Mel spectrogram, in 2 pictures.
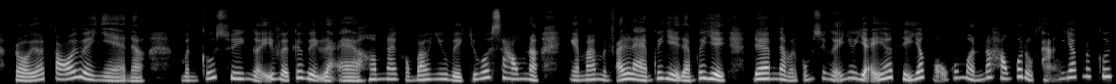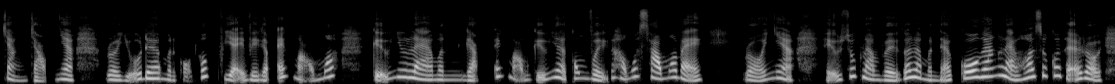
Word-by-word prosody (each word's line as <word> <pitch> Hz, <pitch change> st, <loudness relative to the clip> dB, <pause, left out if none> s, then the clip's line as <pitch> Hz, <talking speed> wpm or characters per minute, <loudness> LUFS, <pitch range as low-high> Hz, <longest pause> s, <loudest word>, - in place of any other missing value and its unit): Rồi 180 Hz, -2 st, +3 dB
á, 220 Hz, +5 st, 0 dB
tối 255 Hz, +5 st, +2 dB
về 255 Hz, -6 st, +2 dB
nhà 180 Hz, -3 st, -3 dB
nè, 165 Hz, -1 st, -2 dB, 0.4 s
mình 180 Hz, -1 st, -8 dB
cứ 285 Hz, +3 st, -1 dB
suy 275 Hz, -5 st, -2 dB
nghĩ 220 Hz, -6 st, -2 dB
về 215 Hz, -7 st, +1 dB
cái 310 Hz, +10 st, -1 dB
việc 230 Hz, -6 st, +3 dB
là, 185 Hz, -, +1 dB
à, 175 Hz, 0 st, -1 dB
hôm 235 Hz, +1 st, -2 dB
nay 245 Hz, -1 st, -1 dB
còn 185 Hz, -4 st, -10 dB
bao 215 Hz, +2 st, +1 dB
nhiêu 245 Hz, 0 st, -4 dB
việc 180 Hz, -4 st, 0 dB
chưa 235 Hz, -, -5 dB
có 300 Hz, +4 st, +1 dB
xong 250 Hz, -6 st, -3 dB
nè, 215 Hz, -4 st, +2 dB, 0.3 s
ngày 200 Hz, -3 st, -2 dB
mai 220 Hz, +3 st, -1 dB
mình 210 Hz, -4 st, -6 dB
phải 220 Hz, -, +3 dB
làm 210 Hz, -7 st, +2 dB
cái 280 Hz, 0 st, -1 dB
gì, 240 Hz, -4 st, +3 dB
làm 180 Hz, -1 st, +1 dB
cái 290 Hz, +3 st, +1 dB
gì. 230 Hz, -6 st, +7 dB, 0.3 s
Đêm 250 Hz, +1 st, +4 dB
nào 235 Hz, -2 st, 0 dB
mình 180 Hz, -, -5 dB
cũng 200 Hz, +4 st, -11 dB
suy 275 Hz, +1 st, -10 dB
nghĩ 220 Hz, -2 st, -3 dB
như 280 Hz, +4 st, -4 dB
vậy 235 Hz, -, +3 dB
á, 295 Hz, -, +4 dB
thì 230 Hz, -, +3 dB
giấc 305 Hz, +4 st, +1 dB
ngủ -, -, -7 dB
của 300 Hz, -, -6 dB
mình 235 Hz, -9 st, -3 dB
nó 310 Hz, -, -1 dB
hông 270 Hz, -3 st, 0 dB
có 360 Hz, -, +3 dB
được 230 Hz, -9 st, -2 dB
thẳng -, -, -9 dB
giấc, 330 Hz, +3 st, -1 dB
nó 365 Hz, -, -5 dB
cứ 360 Hz, -2 st, +1 dB
trằn 195 Hz, -10 st, -4 dB
trọc 180 Hz, -, -3 dB
nha. 235 Hz, -2 st, +1 dB, 0.3 s
Rồi 210 Hz, -2 st, +1 dB
giữa 240 Hz, +6 st, 0 dB
đêm 270 Hz, -1 st, +4 dB
mình 215 Hz, -, -3 dB
còn -, -, -9 dB
thức 360 Hz, +2 st, +2 dB
dậy 220 Hz, -4 st, +2 dB
vì 195 Hz, -, 0 dB
gặp 190 Hz, -1 st, 0 dB
ác 360 Hz, -3 st, -1 dB
mộng 275 Hz, -1 st, -5 dB
á, 350 Hz, -, +4 dB, 0.4 s
kiểu 420 Hz, -6 st, +2 dB
như 340 Hz, +3 st, 0 dB
là 265 Hz, -9 st, +5 dB
mình 210 Hz, -1 st, -4 dB
gặp 195 Hz, -, 0 dB
ác 365 Hz, 0 st, -4 dB
mộng, 215 Hz, -, -5 dB
kiểu -, -, 0 dB
như 325 Hz, -, +1 dB
là, 305 Hz, -, +2 dB
công 275 Hz, 0 st, -3 dB
việc 215 Hz, -6 st, +2 dB
nó 315 Hz, -, -5 dB
hổng 260 Hz, -, -3 dB
có 355 Hz, -, -1 dB
xong 300 Hz, -5 st, +3 dB
á 330 Hz, -, +4 dB
bạn. 265 Hz, -, +2 dB, 0.4 s
Rồi 190 Hz, -5 st, 0 dB
á -, -, -6 dB
nha, 280 Hz, -2 st, 0 dB, 0.3 s
hiệu -, -, 0 dB
suất 375 Hz, -1 st, -3 dB
làm 235 Hz, -9 st, +1 dB
việc 190 Hz, -3 st, +3 dB
á 305 Hz, -, +5 dB
là 335 Hz, -, +6 dB
mình 200 Hz, -7 st, -4 dB
đã 200 Hz, -, +1 dB
cố 295 Hz, +3 st, +8 dB
gắng 360 Hz, +2 st, +4 dB
làm 220 Hz, -, +4 dB
hết 320 Hz, +10 st, +2 dB
sức 405 Hz, -, -3 dB
có 405 Hz, 0 st, +1 dB
thể 255 Hz, -, +3 dB
rồi, 255 Hz, -9 st, +3 dB
245 Hz, 295 wpm, -23 LUFS, 205-295 Hz, 0.4 s, cố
